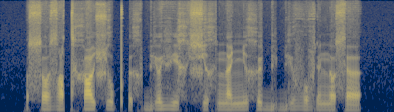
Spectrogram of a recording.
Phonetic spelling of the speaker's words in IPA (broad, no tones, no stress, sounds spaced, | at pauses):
s ɔ z u tˤ x o ɕ o pʼ ə x bʲ ɔ vʲ a x ɕ ə x n a ɲ ə x ø bʲ u bʲ o v o v ɾ ø n ɾ ɔ s ɐ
